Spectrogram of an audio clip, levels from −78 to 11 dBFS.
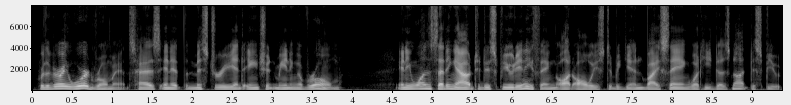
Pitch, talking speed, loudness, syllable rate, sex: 125 Hz, 210 wpm, -21 LUFS, 5.9 syllables/s, male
